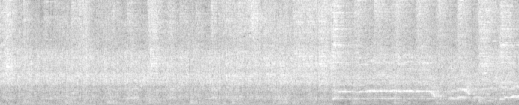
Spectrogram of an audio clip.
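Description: Heavy metal band playing loud and live: distorted electric guitars over drums. A high held note comes in about five and a half seconds in.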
